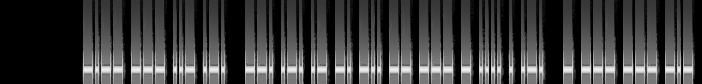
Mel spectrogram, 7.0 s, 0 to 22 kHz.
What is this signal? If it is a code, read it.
Morse code, heard as a keyed tone, about 40 wpm, 700 Hz. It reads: YOUR GRANDMOTHER TOOK
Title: Sentences from Top 1200 Words 40wpm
